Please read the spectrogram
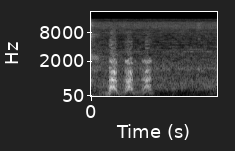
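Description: A dog barking three times in quick succession, the barks about a third of a second apart.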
